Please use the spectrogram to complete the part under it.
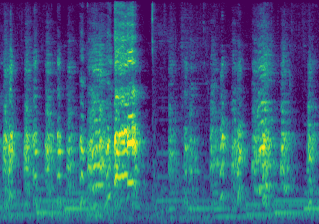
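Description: A broody hen in a screened broody cage clucks in a steady run of soft, rhythmic calls, close and clear, with one louder burst in the middle and no talking.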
